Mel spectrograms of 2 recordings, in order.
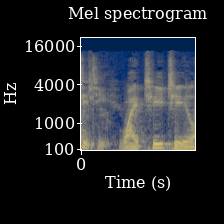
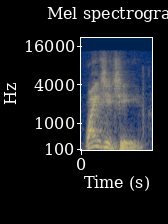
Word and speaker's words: Waititi: They said the accent on the first syllable. I would have thought Waititi, like Waikiki, Yeah. But it's Waititi, I think.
